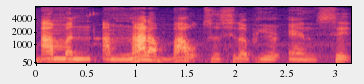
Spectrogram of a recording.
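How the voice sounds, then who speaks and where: A man's medium-pitched voice with lively intonation at a fairly slow pace. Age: 40s. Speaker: podcast host. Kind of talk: casual chat.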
